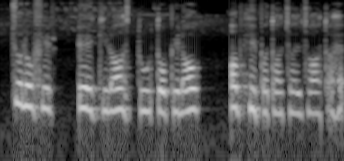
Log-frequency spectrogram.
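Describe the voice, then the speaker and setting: Using a cartoonish character voice, a woman speaks at a medium pitch with monotone, flat intonation. Her moderate pace comes through a dry, close sound with no echo. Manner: authoritative.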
